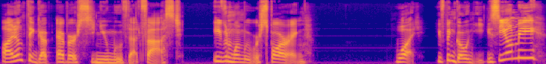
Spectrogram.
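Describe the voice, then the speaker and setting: A woman reading a fan audiobook, voicing an apathetic teenage boy who speaks flatly and curtly. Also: mid-range voice, normal speed, dry recording. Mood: dry. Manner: flat, dry, curt.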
